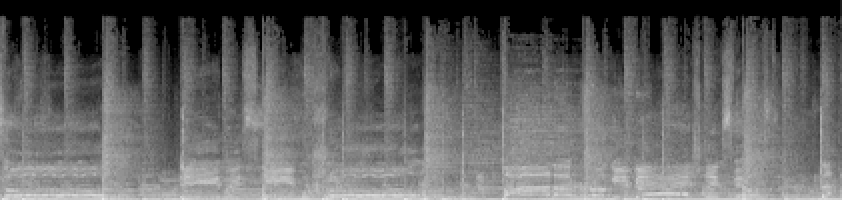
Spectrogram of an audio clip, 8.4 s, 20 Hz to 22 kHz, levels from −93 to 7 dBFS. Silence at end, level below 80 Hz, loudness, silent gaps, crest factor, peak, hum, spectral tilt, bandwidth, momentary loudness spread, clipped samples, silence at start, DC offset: 0 s; -20 dBFS; -14 LUFS; none; 12 dB; -2 dBFS; none; -5 dB/octave; 19 kHz; 5 LU; under 0.1%; 0 s; under 0.1%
